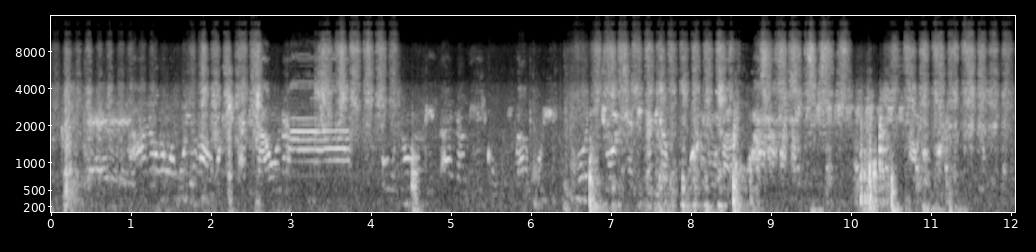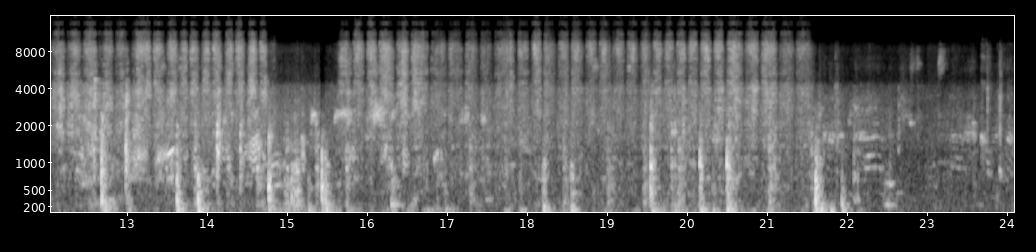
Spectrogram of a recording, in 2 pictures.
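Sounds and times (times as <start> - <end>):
hand tool scraping wood: 0.0 - 4.7, 6.4 - 22.2.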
